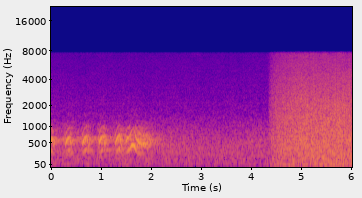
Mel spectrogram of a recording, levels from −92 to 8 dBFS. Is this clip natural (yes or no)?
no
